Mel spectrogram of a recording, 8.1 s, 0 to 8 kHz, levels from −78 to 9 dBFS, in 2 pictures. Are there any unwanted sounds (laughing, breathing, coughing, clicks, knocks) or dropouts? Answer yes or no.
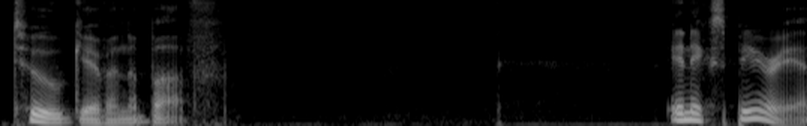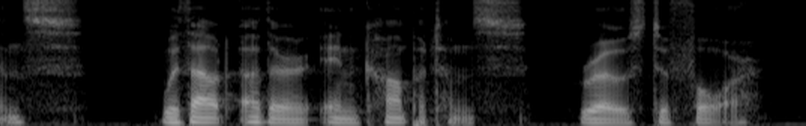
no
